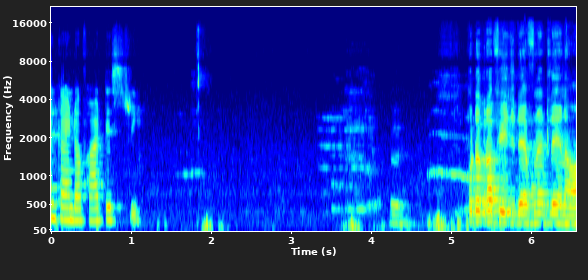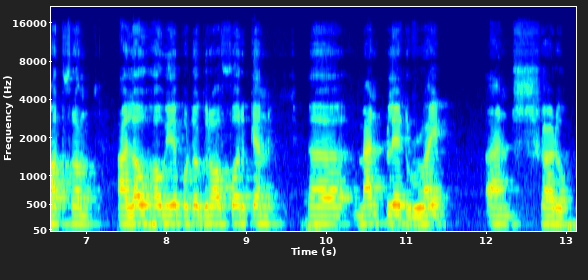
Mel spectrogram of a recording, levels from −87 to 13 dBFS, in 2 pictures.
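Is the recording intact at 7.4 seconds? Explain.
Yes, the speech at 7.4 seconds plays through intact, with no audible fault at that moment.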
